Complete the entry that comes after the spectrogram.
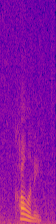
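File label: "colony", American English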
